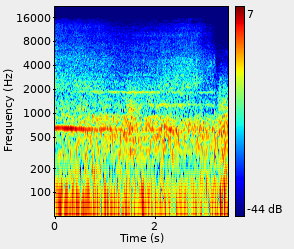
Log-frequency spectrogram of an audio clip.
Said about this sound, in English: It's ice cold. There seems to be a little bit of a blizzard storm. Shut up. I'm going to roll down the window, and I'm going to point the mic out so you can hear it.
